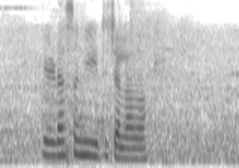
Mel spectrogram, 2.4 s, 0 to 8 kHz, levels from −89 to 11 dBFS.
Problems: constant background noise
